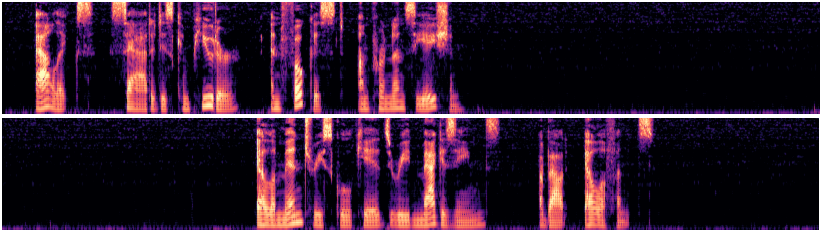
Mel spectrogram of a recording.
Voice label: schwa sentences slow, American accent

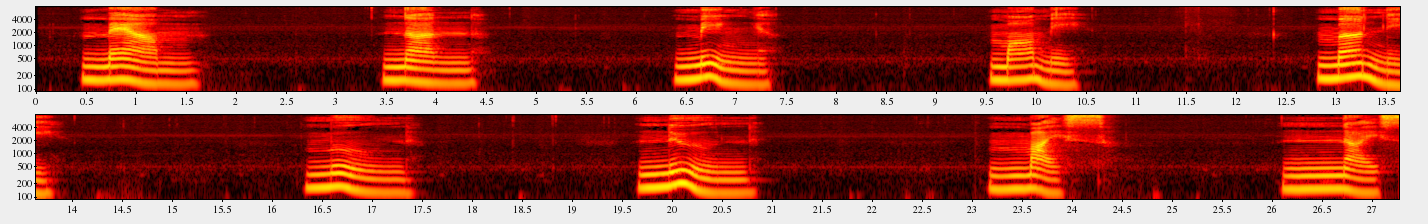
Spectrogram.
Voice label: M N NG S words slow, American accent

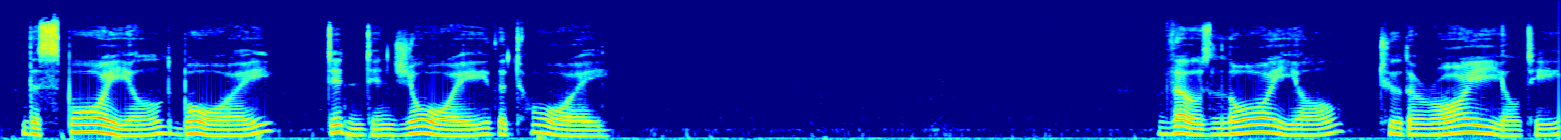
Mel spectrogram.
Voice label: oy sentences slow, American accent

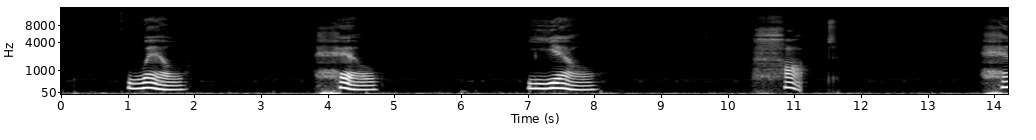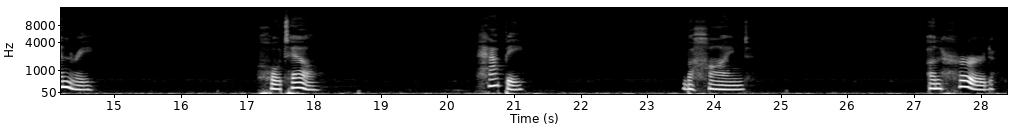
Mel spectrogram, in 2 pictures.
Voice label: H W Y words Slow, American accent

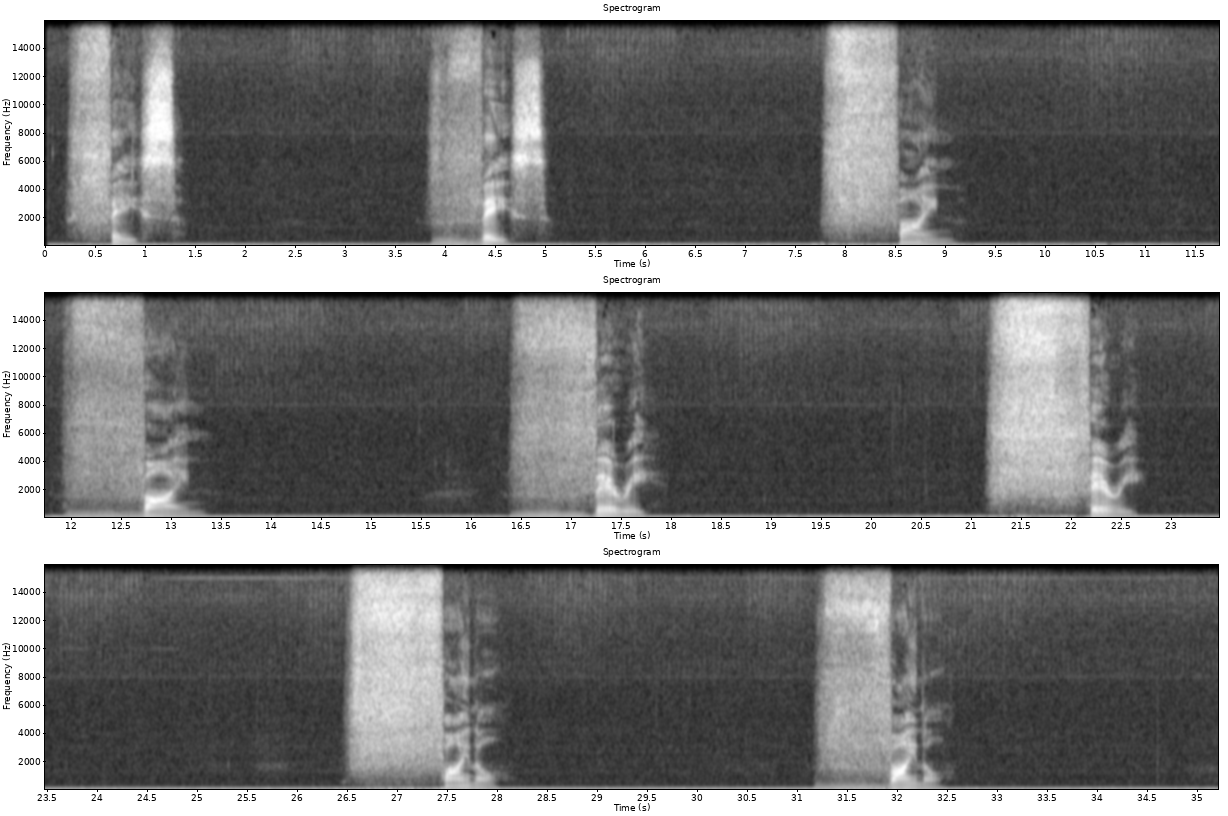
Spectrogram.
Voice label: F V words slow, American accent

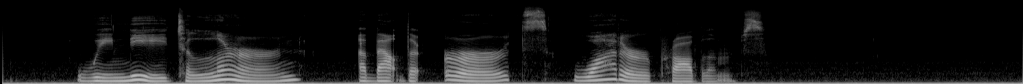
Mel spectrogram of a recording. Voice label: R sentences slow, American accent

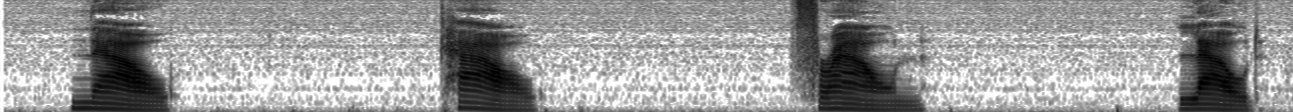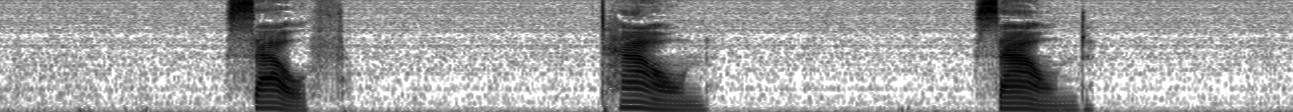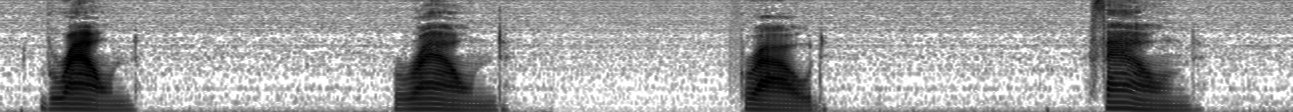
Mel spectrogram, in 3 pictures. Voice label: aew words slow, American accent

